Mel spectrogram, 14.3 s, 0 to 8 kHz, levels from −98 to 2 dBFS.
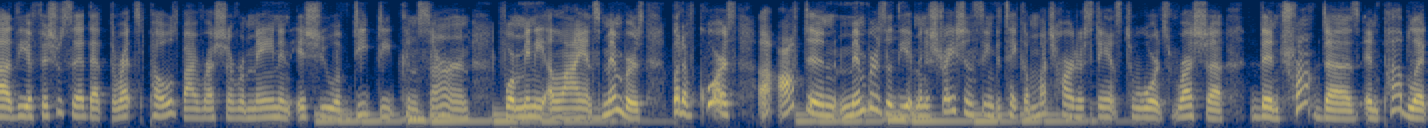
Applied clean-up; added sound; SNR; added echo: none; Electric guitar; 12 dB; none.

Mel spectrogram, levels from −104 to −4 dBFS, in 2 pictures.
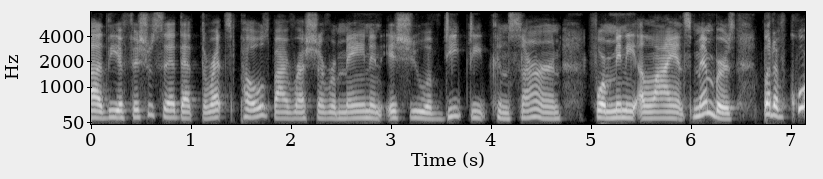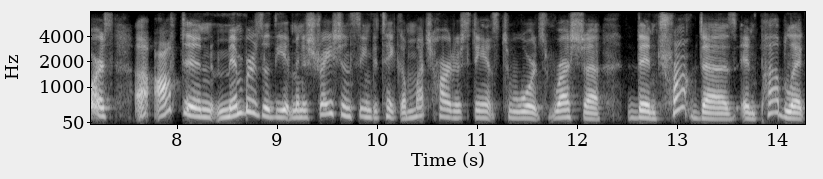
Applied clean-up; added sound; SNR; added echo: neural mask model Resemble Enhance denoiser.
